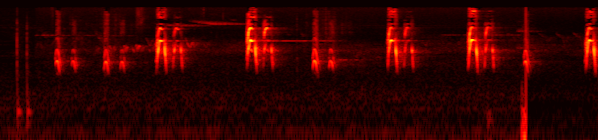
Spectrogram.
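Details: American robin (Turdus migratorius), alarm call: warning of a threat such as a dog, person, coyote or fox.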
